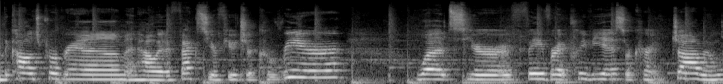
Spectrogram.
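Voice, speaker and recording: Higher-pitched young woman in an echoey room. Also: creaky. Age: young adult. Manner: chatty, explanatory, lists points. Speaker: vlogger giving interview tips. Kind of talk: informal advice vlog, talking from notes. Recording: echoey room with background music.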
